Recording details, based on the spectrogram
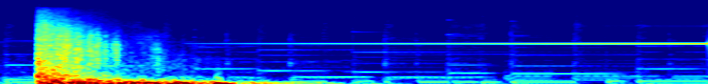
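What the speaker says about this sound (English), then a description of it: "Throwing flashbang." A flashbang grenade detonates in a video game, giving one loud, bursting blast that rings for about a second, followed by a quiet sequence of electronic tones, with no voices.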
